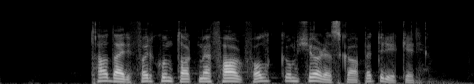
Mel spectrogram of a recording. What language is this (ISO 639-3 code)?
nor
